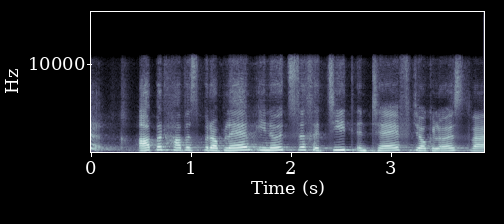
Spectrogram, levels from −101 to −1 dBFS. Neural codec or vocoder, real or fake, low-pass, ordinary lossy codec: codec, 24 kHz, 0.5 kbps, DualCodec; fake; 10.8 kHz; none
